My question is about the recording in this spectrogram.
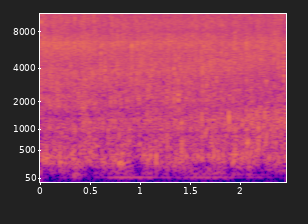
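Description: Spring water pouring in thin streams from a steel spout over a stone wall and splashing below, a steady rush of running water.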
